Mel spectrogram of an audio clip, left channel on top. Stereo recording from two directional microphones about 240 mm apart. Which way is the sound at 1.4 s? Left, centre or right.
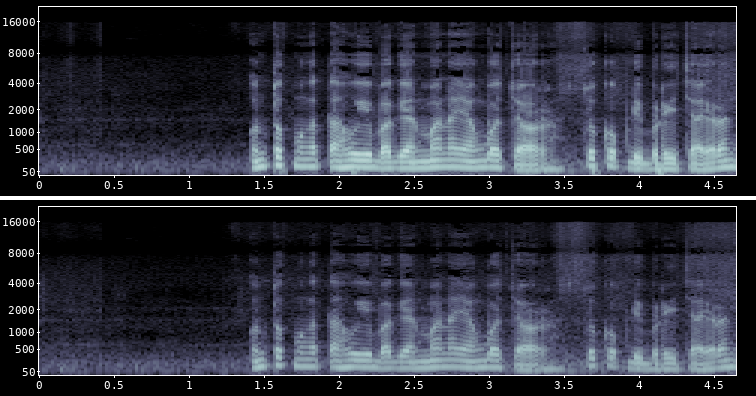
Left.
